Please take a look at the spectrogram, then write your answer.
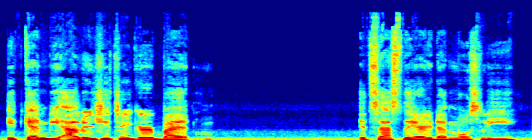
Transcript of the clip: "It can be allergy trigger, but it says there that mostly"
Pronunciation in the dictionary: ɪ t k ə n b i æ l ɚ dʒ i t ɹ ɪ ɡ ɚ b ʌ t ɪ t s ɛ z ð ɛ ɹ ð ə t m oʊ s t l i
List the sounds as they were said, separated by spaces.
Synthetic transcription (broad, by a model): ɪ t k ə n b i æ l ɚ dʒ i t ɹ ɪ ɡ ɚ b ʌ t ɪ t s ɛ s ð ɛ ɹ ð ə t m oʊ s t l i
